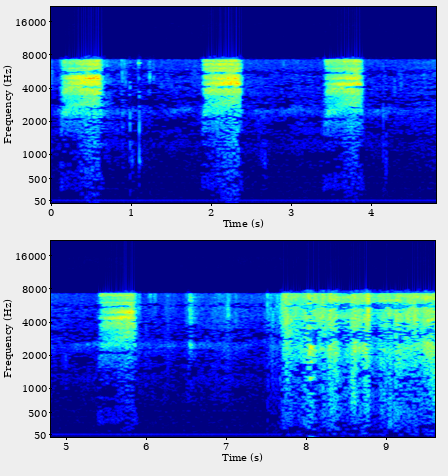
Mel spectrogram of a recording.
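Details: Nest birds hissing at a nearby person they have not seen; breathy hisses about half a second long, repeated roughly every one and a half seconds, followed by a longer stretch of rough, continuous hissing at the end.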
